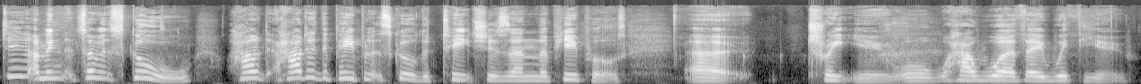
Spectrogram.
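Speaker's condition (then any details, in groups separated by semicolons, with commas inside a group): No condition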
